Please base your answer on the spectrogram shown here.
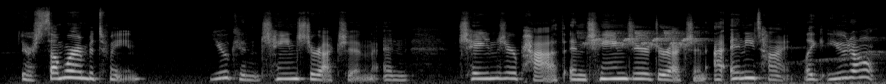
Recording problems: animal sounds; loud; throughout; 9 dB below the speech

